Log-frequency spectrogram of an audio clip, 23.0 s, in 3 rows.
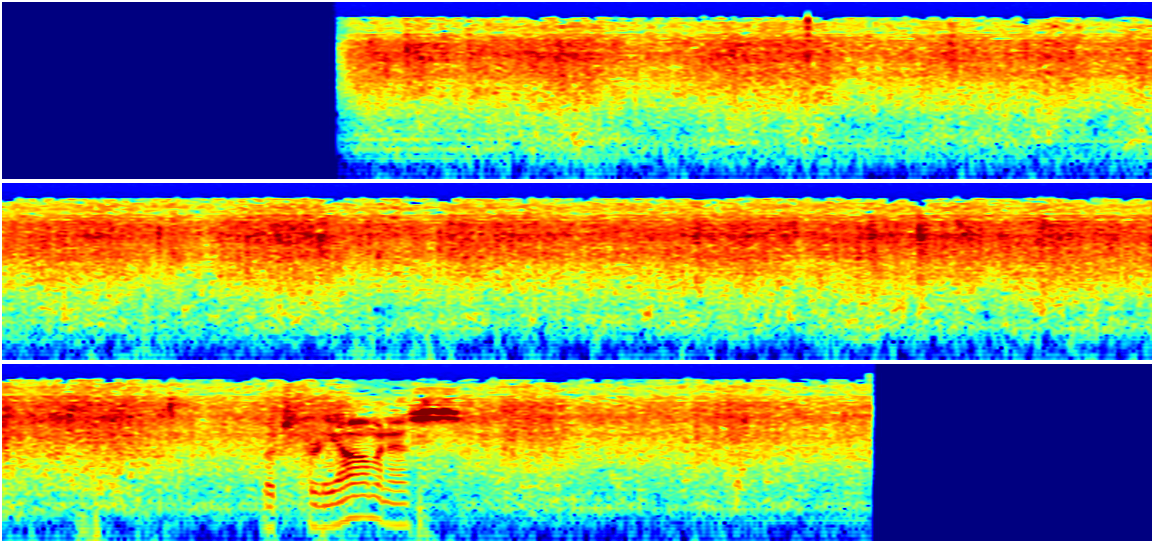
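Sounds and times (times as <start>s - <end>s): sea at the shoreline: 2.2s - 21.2s
wind: 2.3s - 21.1s
wind buffeting microphone: 2.6s - 16.8s.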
